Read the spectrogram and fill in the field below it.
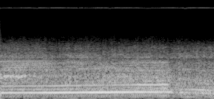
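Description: Juan Manuel Fangio's Alfa Romeo race car on the road, a loud, steady engine drone with a sustained high whine that drops slightly in pitch near the end as it passes.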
